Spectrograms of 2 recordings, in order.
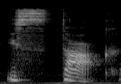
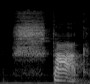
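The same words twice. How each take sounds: First: It begins with a plain s sound. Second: It begins with an sh sound. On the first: The speaker calls it wrong. "não é stark" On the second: The speaker calls it right. "o ST no alemão, ele faz sim som de sh"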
